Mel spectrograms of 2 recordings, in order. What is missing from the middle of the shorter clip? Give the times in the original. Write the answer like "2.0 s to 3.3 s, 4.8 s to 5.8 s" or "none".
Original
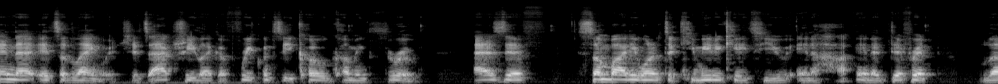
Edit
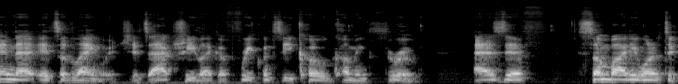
none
